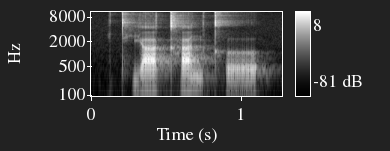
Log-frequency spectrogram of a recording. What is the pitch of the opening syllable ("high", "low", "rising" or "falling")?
high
